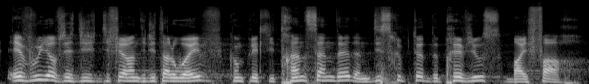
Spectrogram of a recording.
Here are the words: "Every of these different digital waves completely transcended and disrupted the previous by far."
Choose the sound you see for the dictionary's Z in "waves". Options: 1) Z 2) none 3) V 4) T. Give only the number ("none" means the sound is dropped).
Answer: 2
